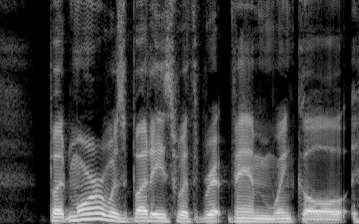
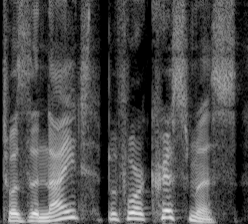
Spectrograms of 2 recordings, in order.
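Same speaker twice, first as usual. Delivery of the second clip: higher, singsong reading that loses the meter; reading the poem in a clumsy rhythm; 8 semitones higher than usual. Shown as a demonstration. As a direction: read 'Twas the night before Christmas with the beat slightly off. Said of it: "Can I read it like you wrote it?".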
